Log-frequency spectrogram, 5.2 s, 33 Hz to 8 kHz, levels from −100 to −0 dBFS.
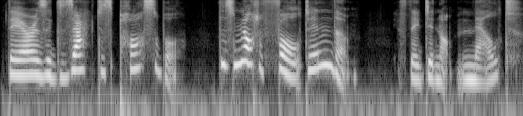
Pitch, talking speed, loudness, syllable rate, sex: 255 Hz, 205 wpm, -19 LUFS, 5.3 syllables/s, female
